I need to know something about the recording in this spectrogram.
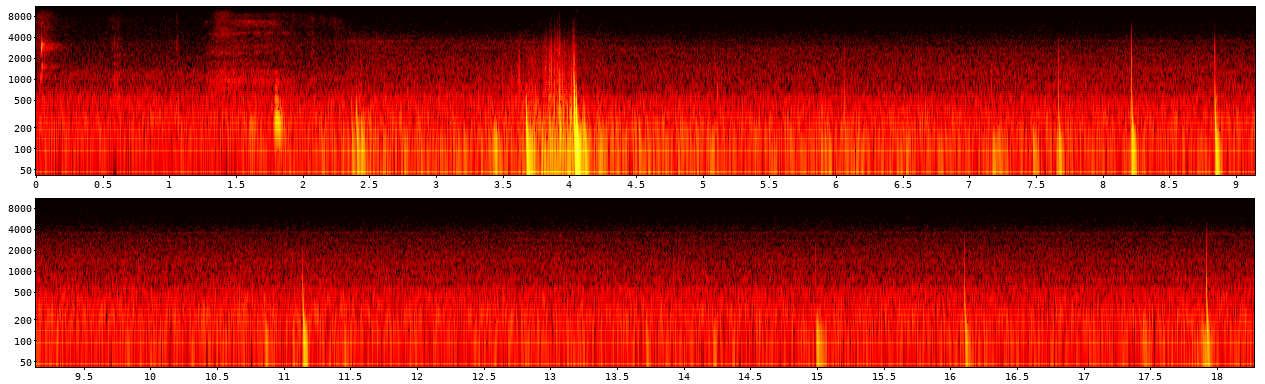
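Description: A small bird chirps softly close by.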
